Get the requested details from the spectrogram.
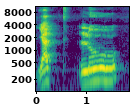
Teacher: Kemudian yatlu, taknya tatitubat. Pada saat tak mati itu selalu ada desisan angin.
